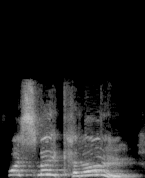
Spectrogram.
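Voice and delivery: very high, loud sing-song greeting; high storybook mouse hailing a friend. Acted. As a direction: call out hello in a piping voice.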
